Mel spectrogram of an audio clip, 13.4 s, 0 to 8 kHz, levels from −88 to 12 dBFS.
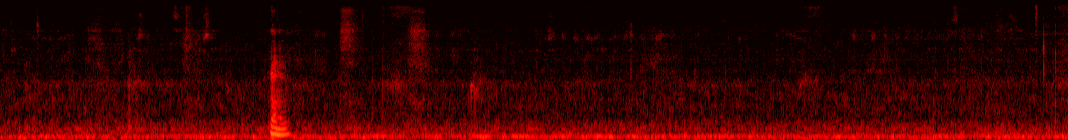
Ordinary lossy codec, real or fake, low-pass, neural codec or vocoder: AAC, 48 kbps; fake; 7.2 kHz; codec, 16 kHz, 4 kbps, FunCodec, trained on LibriTTS, 50 frames a second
